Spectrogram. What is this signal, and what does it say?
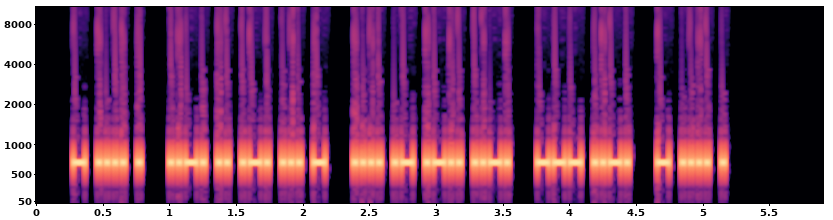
Morse code, heard as a keyed tone, about 38 wpm, 700 Hz. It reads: THE FIRST HALF OF THE
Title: Speed-Racing - Sets of 5 Words 40wpm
